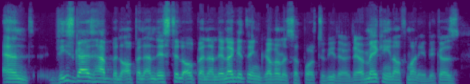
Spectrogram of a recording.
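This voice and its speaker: A man speaking as a guest on a remote podcast interview, relaxed and rambling, with lots of "like" and "right". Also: mid-range voice, quick pace, dry recording, studio quality. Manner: relaxed, rambling, uses many fillers. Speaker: podcast guest, tech company founder. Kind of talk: casual interview answers.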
